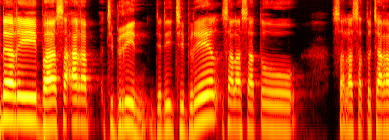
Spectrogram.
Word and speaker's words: Jibril: Bagaimana kalimatnya mungkin dari bahasa Arab jibrin jadi Jibril salah satu Salah satu cara bacanya jibrin kemudian dilidah uang Eropa jadi Gibran besarnya di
